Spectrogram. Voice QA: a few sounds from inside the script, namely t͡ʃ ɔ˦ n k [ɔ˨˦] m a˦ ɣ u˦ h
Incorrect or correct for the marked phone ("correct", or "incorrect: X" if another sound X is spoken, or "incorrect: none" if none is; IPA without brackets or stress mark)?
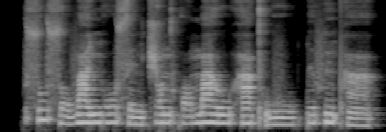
correct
